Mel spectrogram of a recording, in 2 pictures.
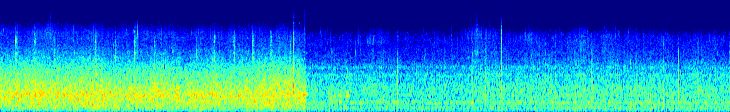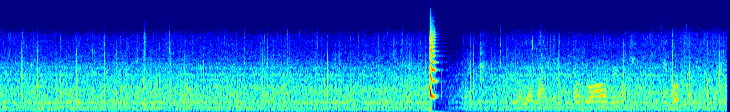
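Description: Waves splash against a sailboat's hull.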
